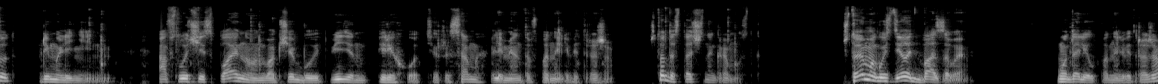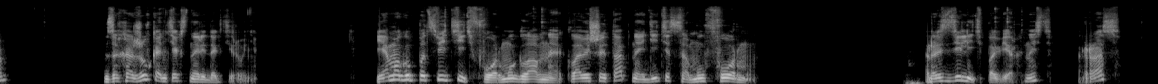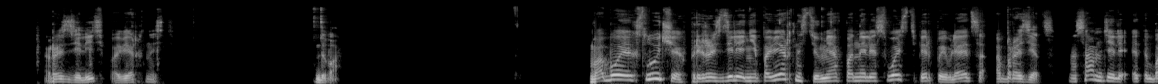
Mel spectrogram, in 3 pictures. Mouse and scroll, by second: 1.1 middle click, 1.1 scroll up 2, 1.9 middle click, 2.7 scroll down 1, 3.3-3.6 scroll down 2, 4.1-6.0 scroll down 11, 6.6 middle click, 8.0-11.9 drag, 13.1 click, 16.8 click, 21.4 click, 22.8 click, 24.9 click, 26.2 click, 31.3 click.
